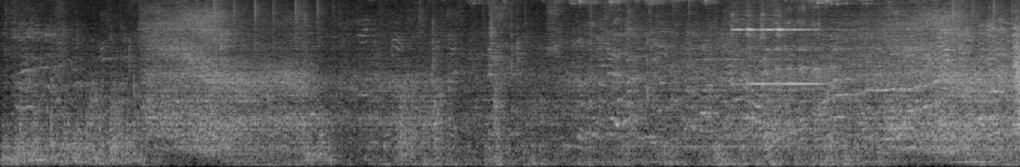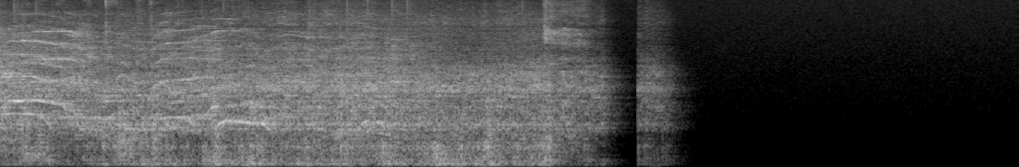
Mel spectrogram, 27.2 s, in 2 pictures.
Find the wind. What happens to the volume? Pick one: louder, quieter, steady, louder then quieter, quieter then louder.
quieter then louder.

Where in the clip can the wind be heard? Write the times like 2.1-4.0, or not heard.
0.0-21.0.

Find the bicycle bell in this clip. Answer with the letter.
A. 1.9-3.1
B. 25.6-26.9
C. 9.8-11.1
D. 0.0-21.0
C.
